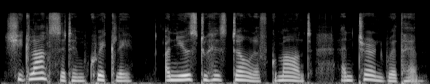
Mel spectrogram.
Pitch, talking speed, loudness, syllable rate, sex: 190 Hz, 210 wpm, -17 LUFS, 5.7 syllables/s, female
